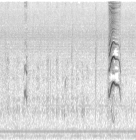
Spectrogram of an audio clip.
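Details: One-week-old puppies sleeping and nursing; a single short high whimpering squeal near the end, with a fainter squeak earlier, over a steady low mechanical hum.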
